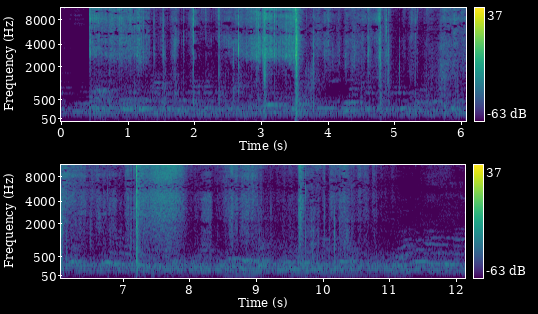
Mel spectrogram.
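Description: Paper rustling and crinkling as a kraft-paper card is slid out of a translucent paper sleeve and unfolded, with a few sharp paper snaps. It starts suddenly about half a second in and is loudest around three seconds in and again near the middle.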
